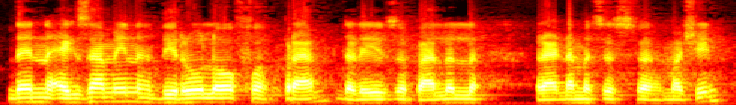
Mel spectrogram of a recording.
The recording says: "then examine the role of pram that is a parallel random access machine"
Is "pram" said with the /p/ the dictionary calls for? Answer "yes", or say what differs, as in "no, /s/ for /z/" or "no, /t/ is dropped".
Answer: yes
